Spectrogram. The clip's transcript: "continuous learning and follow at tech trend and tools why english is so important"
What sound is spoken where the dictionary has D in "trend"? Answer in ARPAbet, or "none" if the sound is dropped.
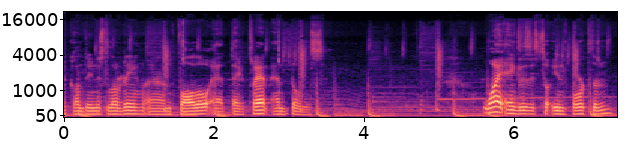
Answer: none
